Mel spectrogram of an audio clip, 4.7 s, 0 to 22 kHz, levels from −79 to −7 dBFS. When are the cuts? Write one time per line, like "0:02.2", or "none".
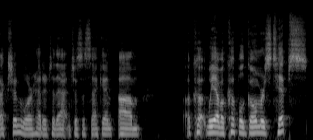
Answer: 0:01.7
